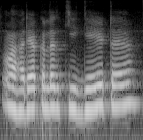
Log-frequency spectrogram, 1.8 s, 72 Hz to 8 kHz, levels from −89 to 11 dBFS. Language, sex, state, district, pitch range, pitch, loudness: Rajasthani, female, Rajasthan, Nagaur, 205-225 Hz, 215 Hz, -13 LUFS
